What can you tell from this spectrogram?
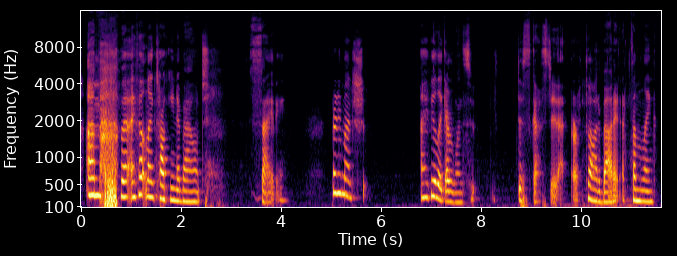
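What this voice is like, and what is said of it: Slight lisp, British-sounding. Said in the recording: “sorry if I hear a British accent or a lisp, I'm wearing my retainer right now”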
